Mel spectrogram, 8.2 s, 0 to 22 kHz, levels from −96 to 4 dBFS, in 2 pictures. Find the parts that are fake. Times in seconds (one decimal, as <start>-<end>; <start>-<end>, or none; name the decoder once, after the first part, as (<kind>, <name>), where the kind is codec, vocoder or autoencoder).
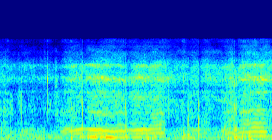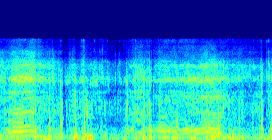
0.0-8.2 (codec, DAC)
